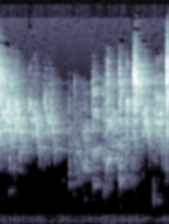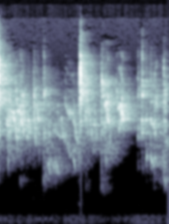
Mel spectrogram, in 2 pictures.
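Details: Steady budgerigar chirping: dense, scratchy warbled chatter carried along without pause, broken by several piercing high squeaks spaced about half a second to a second apart.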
